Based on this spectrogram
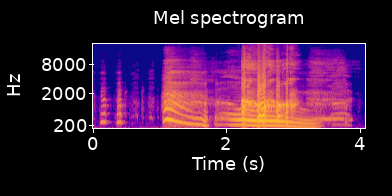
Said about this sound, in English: I'd like everyone to know I do have possibly pre-HIV, so that's why I'm coughing like this.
